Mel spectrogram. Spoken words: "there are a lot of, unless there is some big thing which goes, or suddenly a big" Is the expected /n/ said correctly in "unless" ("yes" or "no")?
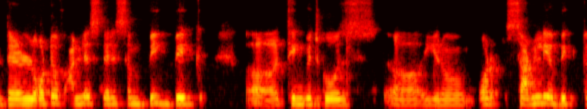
yes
